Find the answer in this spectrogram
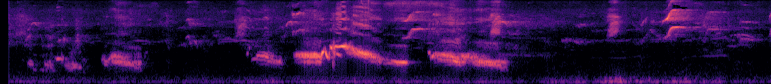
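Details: Australian magpie in a tree in Kings Park, Perth, Western Australia, giving rich fluted warbling phrases that swoop downward, loudest midway, with faint higher chirps from other birds and a low background rumble.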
